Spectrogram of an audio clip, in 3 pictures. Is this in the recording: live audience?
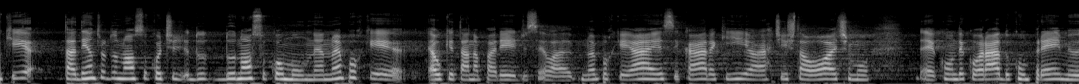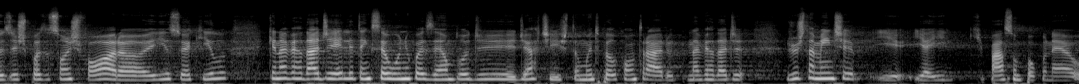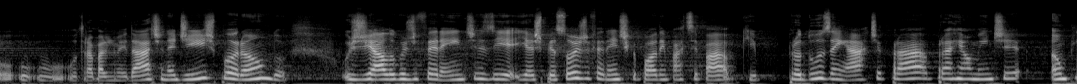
yes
